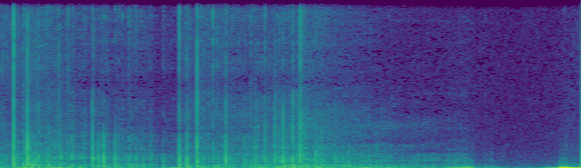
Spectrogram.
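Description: Fingernails rapidly scratch the grey fabric of a rolled yellow and grey woven fabric pillow, making a dense run of soft, crackly scratches over a low, muffled rumble. The scratching fades into a brief near-silence, then ends with a louder, low, dull thump.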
